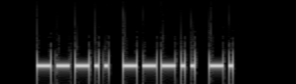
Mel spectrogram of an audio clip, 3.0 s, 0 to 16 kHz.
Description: Morse code, heard as a keyed tone, about 25 wpm, 700 Hz. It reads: 88N
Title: Common Cut Numbers - 3-Digit 25wpm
